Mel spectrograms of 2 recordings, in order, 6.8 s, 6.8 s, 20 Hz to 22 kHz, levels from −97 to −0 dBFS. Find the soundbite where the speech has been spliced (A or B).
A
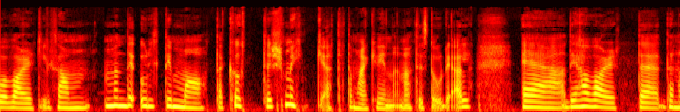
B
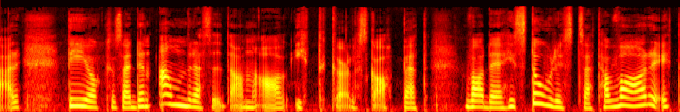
A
